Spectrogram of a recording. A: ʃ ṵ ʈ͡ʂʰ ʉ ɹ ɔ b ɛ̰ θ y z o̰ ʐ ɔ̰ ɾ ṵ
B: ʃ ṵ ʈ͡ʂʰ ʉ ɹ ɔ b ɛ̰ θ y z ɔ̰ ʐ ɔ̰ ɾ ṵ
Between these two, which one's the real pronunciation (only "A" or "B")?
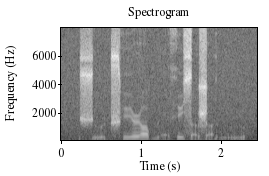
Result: B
